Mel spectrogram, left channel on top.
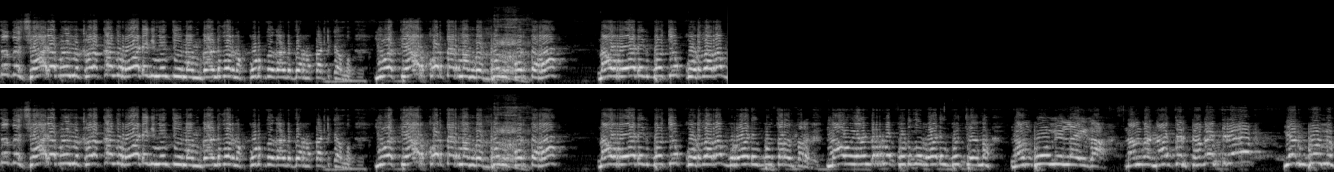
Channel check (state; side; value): drops out; left; at 7.3 s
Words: ಶಾಲೆ ಭೂಮಿ ಕಳ್ಕೊಂಡು ರೋಡಿಗೆ ನಿಂತೀವಿ. ನಮ್ ಗಂಡದವ್ರನ್ನ ಕುಡ್ಕ ಗಂಡದವ್ರನ್ನ ಕಟ್ಕೊಂಡು ಇವತ್ತು ಯಾರು ಕೊಡ್ತಾರ? ನಮ್ಗ ಭೂಮಿ ಕೊಡ್ತಾರ? ನಾವು ರೋಡಿಗೆ ಬೀಳ್ತೀವಿ, ಕುಡ್ದಾರ ರೋಡಿಗೆ ಬೀಳ್ತಾರ ಅಂತಾರ. ನಾವು ಎಂಡ್ರನ್ನ ಕುಡ್ದು ರೋಡಿಗೆ ಬೀಳ್ತೀವಿ. ನಮ್ ಭೂಮಿ ಇಲ್ಲ. ಈಗ ನಮ್ಗ ನಾಲ್ಕು ತಗಂತೀರ, ಏನ್ ಭೂಮಿ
